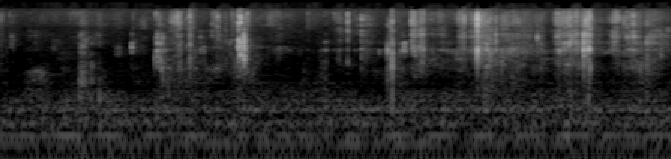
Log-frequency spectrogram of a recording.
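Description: Gum being chewed close to the microphone in a quiet ASMR setting, with soft, irregular wet clicks and smacks over a low steady background hum, no talk.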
